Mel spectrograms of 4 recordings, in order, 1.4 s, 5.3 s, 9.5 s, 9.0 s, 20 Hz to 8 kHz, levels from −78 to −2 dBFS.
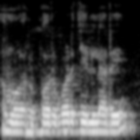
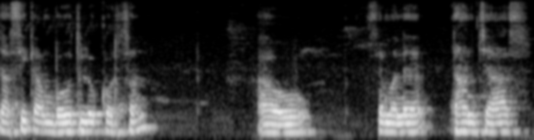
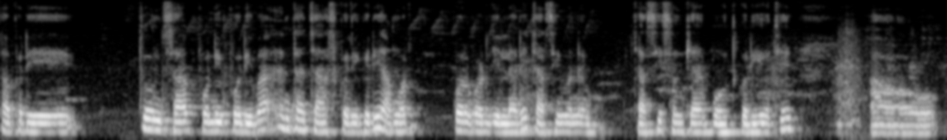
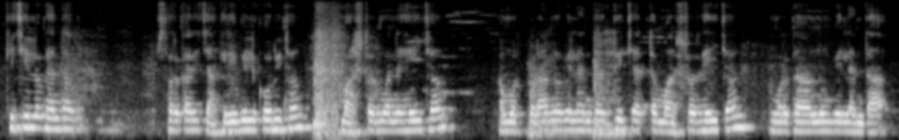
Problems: constant background noise, continuous background conversations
